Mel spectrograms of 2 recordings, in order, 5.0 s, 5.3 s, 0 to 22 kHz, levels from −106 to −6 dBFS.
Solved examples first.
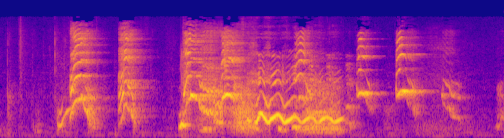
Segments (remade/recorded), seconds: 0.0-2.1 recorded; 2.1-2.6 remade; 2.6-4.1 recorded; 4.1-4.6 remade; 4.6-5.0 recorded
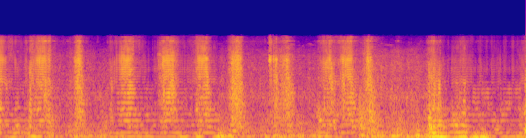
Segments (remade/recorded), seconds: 0.0-0.5 remade; 0.5-1.1 recorded; 1.1-2.2 remade; 2.2-3.2 recorded; 3.2-3.6 remade; 3.6-4.3 recorded; 4.3-5.3 remade

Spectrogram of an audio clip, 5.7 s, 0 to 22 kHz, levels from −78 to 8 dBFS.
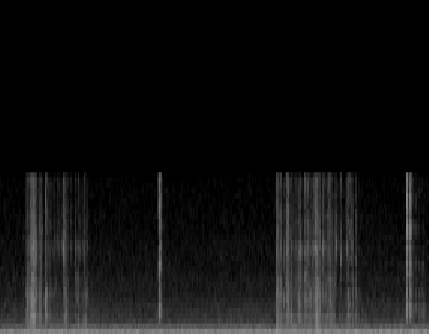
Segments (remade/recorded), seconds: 0.0-5.7 recorded

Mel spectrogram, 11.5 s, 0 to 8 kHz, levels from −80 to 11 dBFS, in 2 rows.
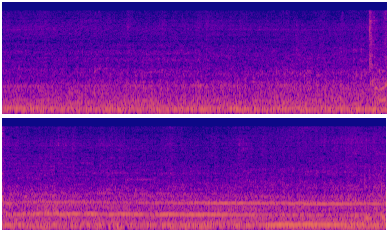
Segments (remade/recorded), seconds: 0.0-0.6 remade; 0.6-2.8 recorded; 2.8-11.5 remade

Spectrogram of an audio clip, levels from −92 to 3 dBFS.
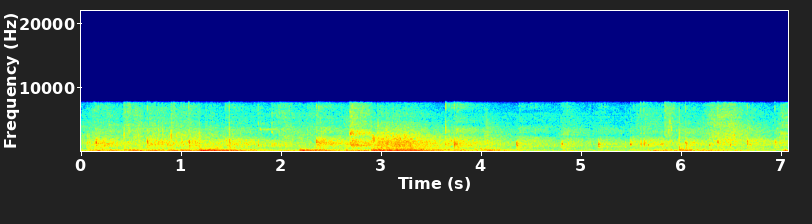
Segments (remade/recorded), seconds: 0.0-7.1 recorded

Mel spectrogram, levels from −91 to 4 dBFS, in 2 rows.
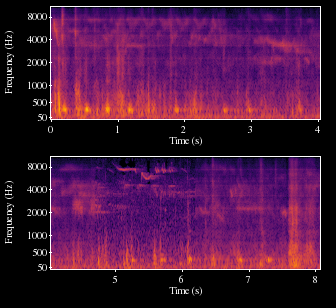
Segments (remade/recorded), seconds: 0.0-4.7 remade; 4.7-6.2 recorded; 6.2-8.1 remade

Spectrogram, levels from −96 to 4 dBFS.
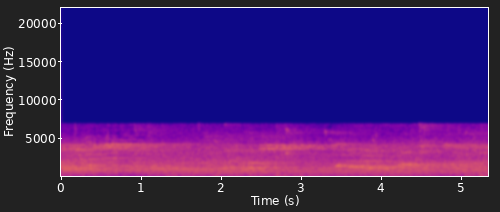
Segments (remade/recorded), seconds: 0.0-0.8 recorded; 0.8-4.0 remade; 4.0-5.3 recorded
